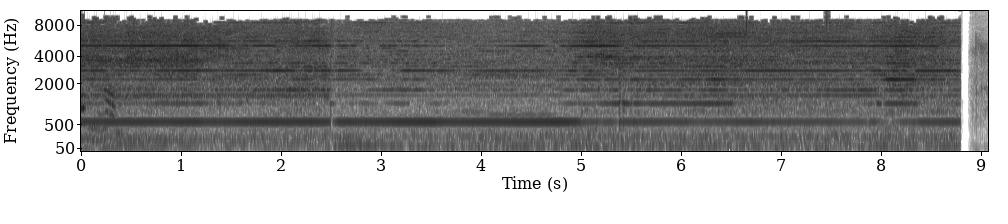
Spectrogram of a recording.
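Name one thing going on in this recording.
A handheld vacuum cleaner whirs with a steady high whine.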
